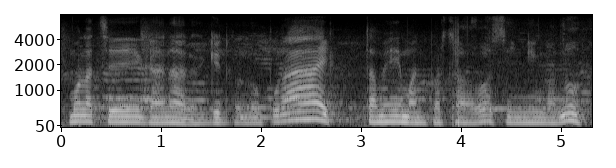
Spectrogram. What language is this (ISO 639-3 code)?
nep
